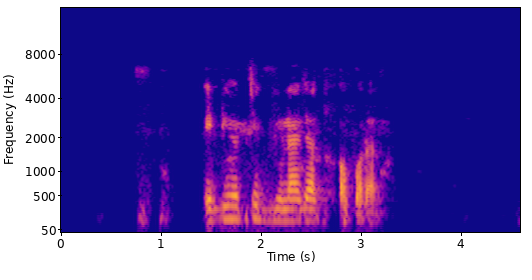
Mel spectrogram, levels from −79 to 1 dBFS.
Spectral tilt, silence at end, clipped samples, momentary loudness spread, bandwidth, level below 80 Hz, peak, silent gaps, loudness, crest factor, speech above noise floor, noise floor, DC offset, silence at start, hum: -6 dB/octave; 1.4 s; under 0.1%; 7 LU; 7.2 kHz; -70 dBFS; -4 dBFS; none; -22 LUFS; 22 dB; 59 dB; -81 dBFS; under 0.1%; 0.75 s; none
